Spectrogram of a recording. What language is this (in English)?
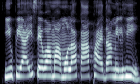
Chhattisgarhi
